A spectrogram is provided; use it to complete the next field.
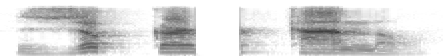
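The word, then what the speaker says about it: Zuckerkandl: Zucker condo just okay spell it z u c k e r k a n d l e Zucker candle there's nothing that's spelled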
